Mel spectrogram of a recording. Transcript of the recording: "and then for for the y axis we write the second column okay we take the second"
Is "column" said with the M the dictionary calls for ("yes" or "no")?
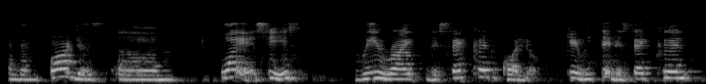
no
